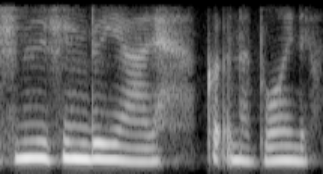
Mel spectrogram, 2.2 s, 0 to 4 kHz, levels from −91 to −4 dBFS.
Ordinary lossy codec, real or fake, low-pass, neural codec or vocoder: none; fake; 3.6 kHz; codec, 16 kHz, 0.5 kbps, FunCodec, trained on LibriTTS, 25 frames a second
